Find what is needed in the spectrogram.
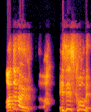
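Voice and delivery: "I don't know" jumped up high and squeaky. Shown as a demonstration. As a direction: squeak the line up high, mock clueless.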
